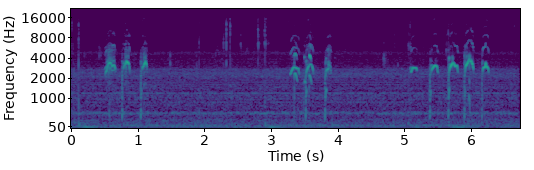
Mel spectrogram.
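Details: Nesting osprey at a Charlo, Montana nest, June 27, 2018, near noon: three bursts of loud, high whistled yelps, each of three to five quick arched notes, separated by pauses of about two seconds.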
